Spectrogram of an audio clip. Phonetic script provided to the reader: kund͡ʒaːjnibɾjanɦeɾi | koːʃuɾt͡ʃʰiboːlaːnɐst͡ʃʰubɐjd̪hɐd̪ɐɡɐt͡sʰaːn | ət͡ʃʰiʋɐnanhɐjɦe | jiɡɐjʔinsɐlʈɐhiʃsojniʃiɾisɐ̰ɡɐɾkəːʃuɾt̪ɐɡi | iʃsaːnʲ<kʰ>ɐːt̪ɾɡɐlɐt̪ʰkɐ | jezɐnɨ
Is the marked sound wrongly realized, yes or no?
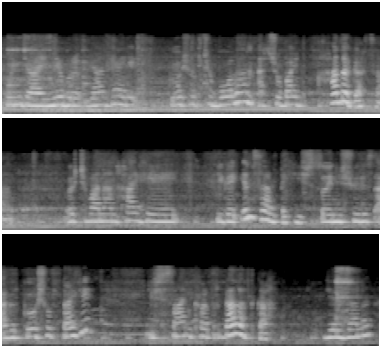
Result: no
